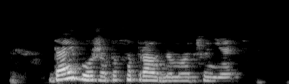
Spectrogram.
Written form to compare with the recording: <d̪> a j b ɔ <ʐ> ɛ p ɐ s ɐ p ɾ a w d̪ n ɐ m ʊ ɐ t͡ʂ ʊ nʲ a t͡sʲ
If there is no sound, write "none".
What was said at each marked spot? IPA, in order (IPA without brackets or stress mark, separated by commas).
d̪, ʐ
